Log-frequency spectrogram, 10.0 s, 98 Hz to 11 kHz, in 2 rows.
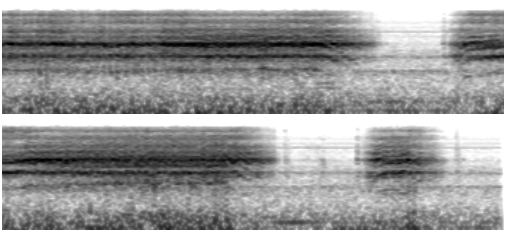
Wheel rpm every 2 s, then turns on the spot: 160, 110, 90, 110, 30.
none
